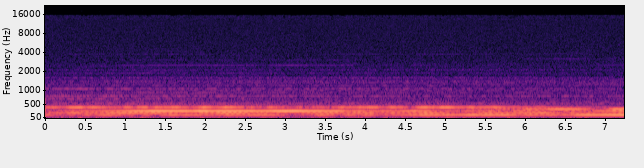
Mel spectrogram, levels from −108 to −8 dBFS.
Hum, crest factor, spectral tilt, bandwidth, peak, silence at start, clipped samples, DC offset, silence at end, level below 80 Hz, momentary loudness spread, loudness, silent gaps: none; 12 dB; -11.5 dB/octave; 2.6 kHz; -22 dBFS; 0 s; under 0.1%; under 0.1%; 0 s; -62 dBFS; 6 LU; -36 LUFS; none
